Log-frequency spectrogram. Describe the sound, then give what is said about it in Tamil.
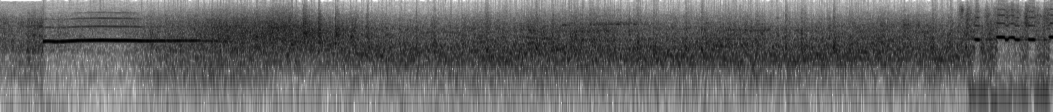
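A train roars past a roadside in a steady, loud wash of rumbling, clattering rail noise, with a brief high horn tone sounding near the start. No one speaks. “பேசாம வண்டிய ஓரமா நிறுத்திவிட்டு ரயில் வருது, வேடிக்கை பாத்துட்டு போ.”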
